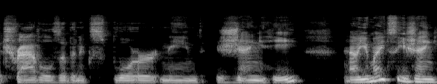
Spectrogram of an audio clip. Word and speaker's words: Zheng He: Some people will pronounce it Zhang Ha, and so on, but I'll just be pronouncing it Zhang He because it's more phonetic and it's kind of more closely to what you'll read it as.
